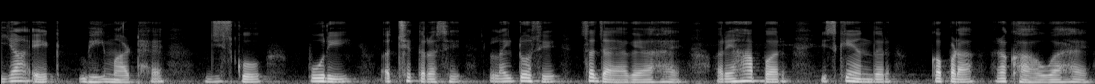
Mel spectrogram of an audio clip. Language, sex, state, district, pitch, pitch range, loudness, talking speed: Hindi, male, Bihar, Gopalganj, 125 Hz, 115-140 Hz, -19 LUFS, 130 wpm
